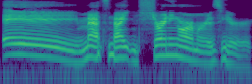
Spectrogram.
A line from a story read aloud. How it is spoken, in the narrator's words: Joba shouted excitedly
